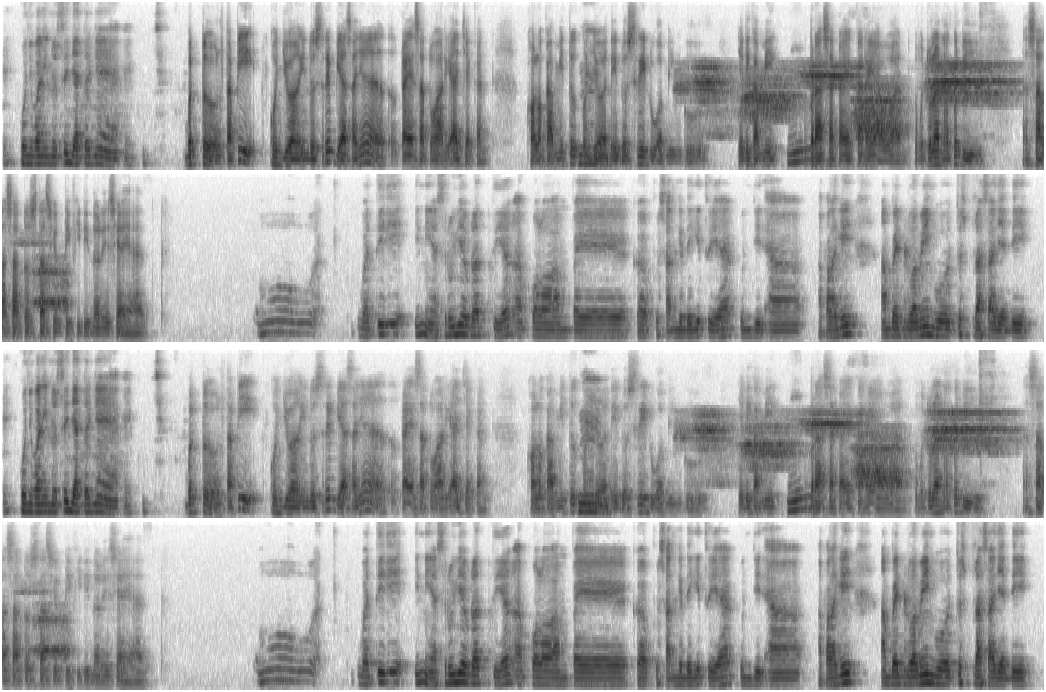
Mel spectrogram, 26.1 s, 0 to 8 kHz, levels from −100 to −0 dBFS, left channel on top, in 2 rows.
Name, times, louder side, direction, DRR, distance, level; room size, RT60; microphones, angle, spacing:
voice 1, 0.0-1.6 1.9-2.0 7.2-7.6 9.8-10.1 12.2-12.3 16.2-17.0 17.5-25.9, right 2 dB, 20° right, 0.4 m, -27 dB
voice 2, 2.3-6.1 6.6-8.8 9.2-9.7 10.0-14.8, left 5 dB, 65° left, 0.5 m, -28 dB
sound 1, 8.4-12.8 13.2-13.9, left 2 dB, 30° left, 0.7 m, -28 dB
5.0 x 2.5 x 4.2 m
head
